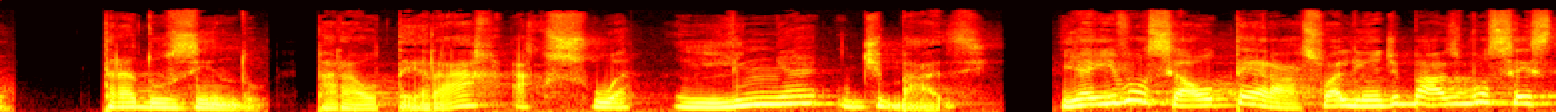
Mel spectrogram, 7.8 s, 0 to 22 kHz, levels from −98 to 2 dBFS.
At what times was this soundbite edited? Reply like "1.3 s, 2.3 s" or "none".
5.0 s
